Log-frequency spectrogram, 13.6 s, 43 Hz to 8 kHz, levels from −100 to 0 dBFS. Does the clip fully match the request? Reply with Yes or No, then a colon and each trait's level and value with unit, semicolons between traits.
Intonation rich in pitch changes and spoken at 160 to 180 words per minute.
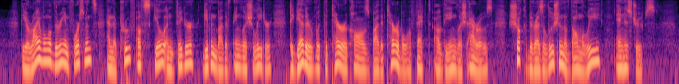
Yes: wide, 6.2 semitones; average, 170 wpm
